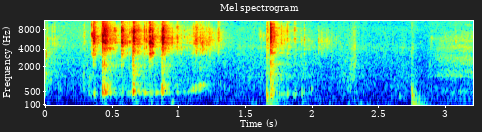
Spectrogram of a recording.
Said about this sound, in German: Sehr gut. Dann würfel ich.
